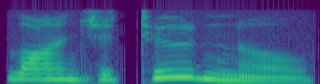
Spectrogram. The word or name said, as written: longitudinal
